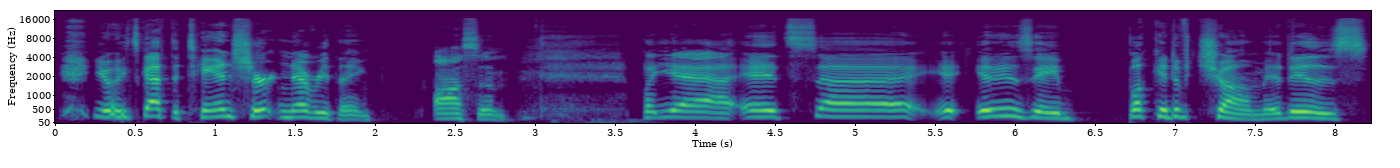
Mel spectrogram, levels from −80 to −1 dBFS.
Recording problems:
none

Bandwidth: 16.5 kHz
